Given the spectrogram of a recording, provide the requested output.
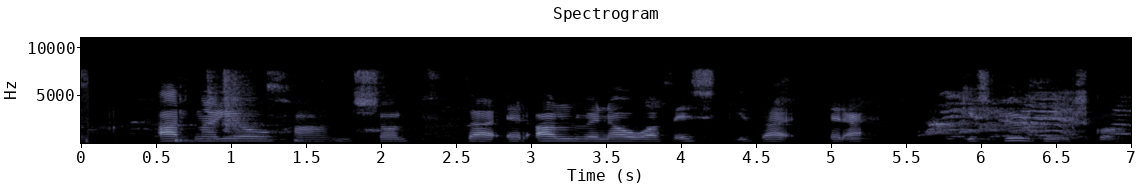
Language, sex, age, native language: Icelandic, male, 18-19, Icelandic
